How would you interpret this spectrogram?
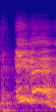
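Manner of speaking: high, loud, fervent amen; a joyful loud amen; shouted amen. Retold or imitated. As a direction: bellow amen with joy. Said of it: "And he goes".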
